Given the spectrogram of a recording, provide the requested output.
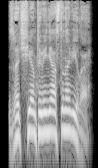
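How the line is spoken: Irritated question. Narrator (Russian): раздраженно спросил

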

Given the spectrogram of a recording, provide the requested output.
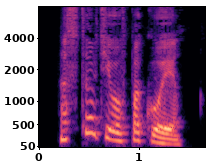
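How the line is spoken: Irritated voice from the floor. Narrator (Russian): Раздраженно донеслось с пола

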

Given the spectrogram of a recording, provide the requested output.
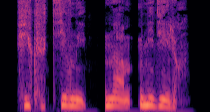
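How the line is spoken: Breathless, halting, syllable-by-syllable. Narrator (Russian): По слогам, делая паузу и задыхаясь, выдавил он

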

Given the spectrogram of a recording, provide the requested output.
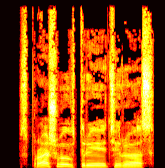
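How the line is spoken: Bored droning mutter. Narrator (Russian): скучным голосом пробубнил он

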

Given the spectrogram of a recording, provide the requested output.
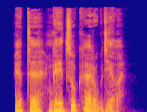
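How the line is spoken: Whisper. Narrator (Russian): шепнул я Вере

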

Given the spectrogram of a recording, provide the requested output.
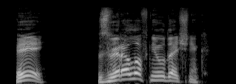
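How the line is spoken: Rough bark. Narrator (Russian): Грубо рявкнула она

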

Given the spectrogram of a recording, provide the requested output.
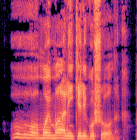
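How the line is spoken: Tender whisper. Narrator (Russian): прошептал Муранэ

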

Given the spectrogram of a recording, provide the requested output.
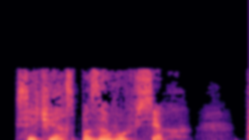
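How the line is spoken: Hurried blurt. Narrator (Russian): торопливо выпалила Элис

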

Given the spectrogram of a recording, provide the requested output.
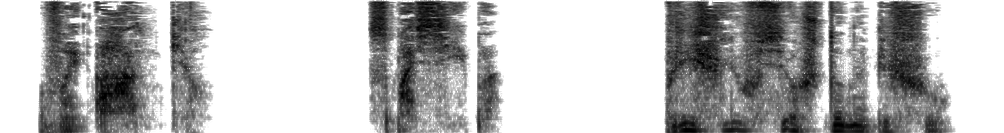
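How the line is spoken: Hurried whisper. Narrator (Russian): Он успел, однако, шепнуть

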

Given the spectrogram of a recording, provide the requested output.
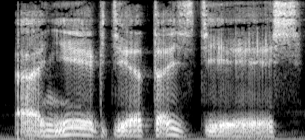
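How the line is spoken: Creaky male voice. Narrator (Russian): проскрипел чей-то, очевидно, мужской голос

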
